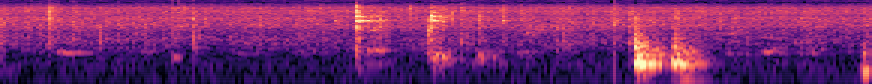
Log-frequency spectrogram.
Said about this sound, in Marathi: सर्व मिक्स करून घेऊया व्यवस्थित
